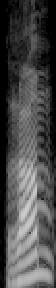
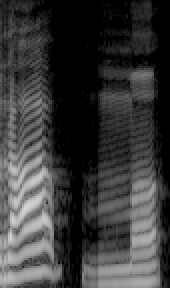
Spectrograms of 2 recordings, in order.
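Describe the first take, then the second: First: The word is said as one smooth unit. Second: The word is broken into two separate parts. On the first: "राम उच्चारण same ही आ रहा है" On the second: "ऐसे तोड़ करके बोलो"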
